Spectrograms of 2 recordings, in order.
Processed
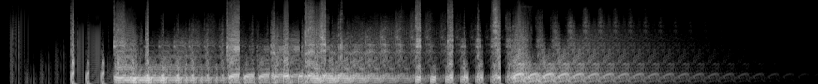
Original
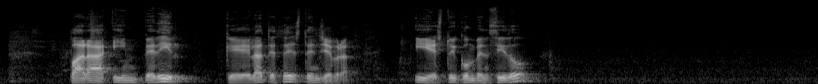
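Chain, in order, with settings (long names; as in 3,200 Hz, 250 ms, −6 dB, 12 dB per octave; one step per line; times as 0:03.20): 0:00.78–0:03.05: low-pass filter 3,200 Hz
gate with flip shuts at −15 dBFS, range −32 dB
fuzz pedal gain 39 dB, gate −42 dBFS
echo whose low-pass opens from repeat to repeat 150 ms, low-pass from 400 Hz, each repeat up 1 octave, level 0 dB
level +1.5 dB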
